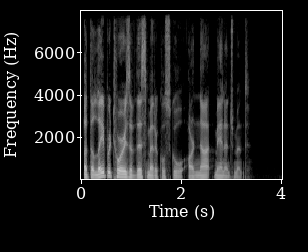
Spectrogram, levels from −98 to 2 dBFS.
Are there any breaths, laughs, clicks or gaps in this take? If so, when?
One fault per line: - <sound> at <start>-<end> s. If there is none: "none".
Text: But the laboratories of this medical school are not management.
none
